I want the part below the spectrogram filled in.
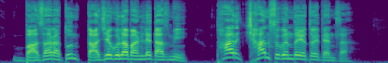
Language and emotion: Marathi, happy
